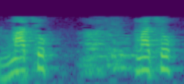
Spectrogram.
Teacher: 注意前边那个马呀，要有上加字之后要读平声就行了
